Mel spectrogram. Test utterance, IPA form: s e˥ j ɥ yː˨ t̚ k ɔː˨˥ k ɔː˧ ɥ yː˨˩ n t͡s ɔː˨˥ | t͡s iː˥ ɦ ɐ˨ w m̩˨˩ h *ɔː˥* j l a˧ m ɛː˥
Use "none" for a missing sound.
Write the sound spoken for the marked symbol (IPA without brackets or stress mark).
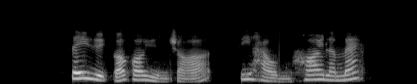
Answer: ɔː˥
